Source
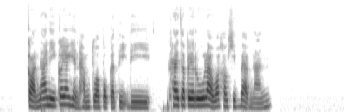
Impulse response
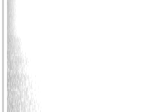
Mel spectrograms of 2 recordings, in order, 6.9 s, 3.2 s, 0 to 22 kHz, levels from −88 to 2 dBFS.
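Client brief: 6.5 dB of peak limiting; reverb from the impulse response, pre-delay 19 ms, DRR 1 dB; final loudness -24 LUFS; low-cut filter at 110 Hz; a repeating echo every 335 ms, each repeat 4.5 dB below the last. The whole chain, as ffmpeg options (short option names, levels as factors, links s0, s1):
-filter_complex "[0:a]highpass=110,alimiter=limit=0.141:level=0:latency=1,aecho=1:1:335|670|1005|1340|1675|2010|2345|2680|3015:0.596|0.357|0.214|0.129|0.0772|0.0463|0.0278|0.0167|0.01,asplit=2[s0][s1];[1:a]atrim=start_sample=2205,adelay=19[s2];[s1][s2]afir=irnorm=-1:irlink=0,volume=1.19[s3];[s0][s3]amix=inputs=2:normalize=0,volume=1.06"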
